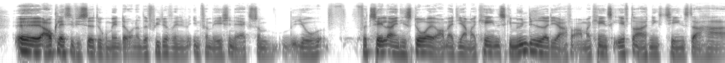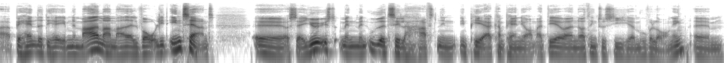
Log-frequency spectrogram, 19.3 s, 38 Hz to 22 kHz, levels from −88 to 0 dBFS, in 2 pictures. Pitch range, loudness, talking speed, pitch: 90-110 Hz, -27 LUFS, 170 wpm, 100 Hz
